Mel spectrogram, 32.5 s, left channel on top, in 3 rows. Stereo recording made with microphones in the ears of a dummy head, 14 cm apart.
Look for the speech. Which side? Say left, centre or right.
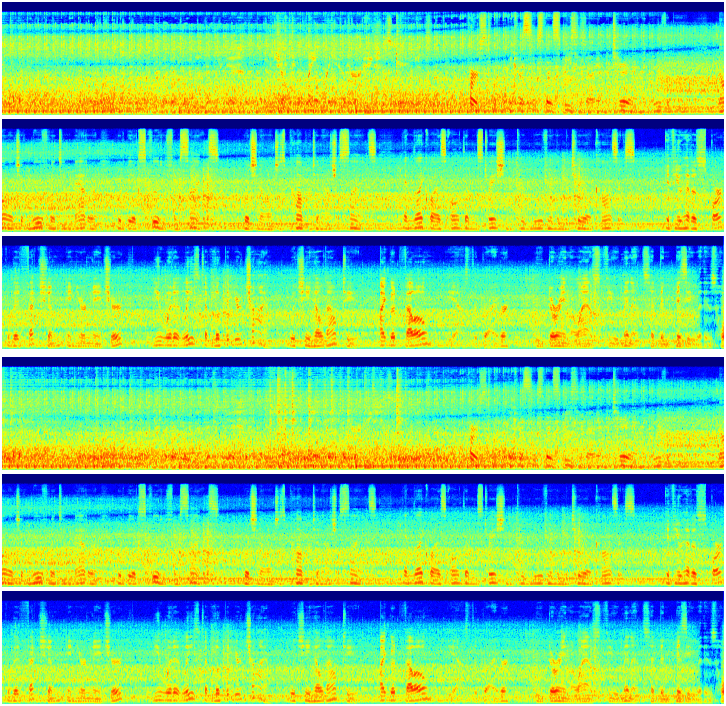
left.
